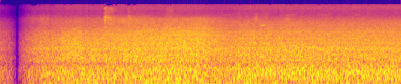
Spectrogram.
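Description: Ocean surf breaking, a loud steady wash of noise heaviest in the low end. It drops out briefly about a third of a second in, then resumes.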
